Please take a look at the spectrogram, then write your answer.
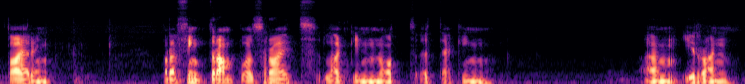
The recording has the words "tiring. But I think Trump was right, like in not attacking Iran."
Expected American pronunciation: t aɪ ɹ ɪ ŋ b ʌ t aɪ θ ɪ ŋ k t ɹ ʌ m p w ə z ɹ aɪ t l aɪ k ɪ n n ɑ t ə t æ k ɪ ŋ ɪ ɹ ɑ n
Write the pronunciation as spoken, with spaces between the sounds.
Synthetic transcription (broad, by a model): t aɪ ɹ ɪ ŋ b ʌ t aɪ f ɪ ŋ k t ɹ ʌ m p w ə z ɹ aɪ t l aɪ k ɪ n n ɑ t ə t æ k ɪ ŋ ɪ ɹ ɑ n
